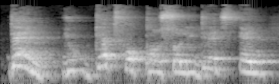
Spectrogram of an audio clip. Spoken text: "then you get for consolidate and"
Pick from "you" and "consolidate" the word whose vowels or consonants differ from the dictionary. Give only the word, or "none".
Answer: none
